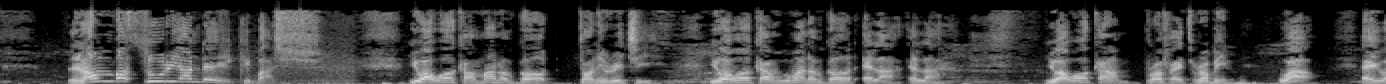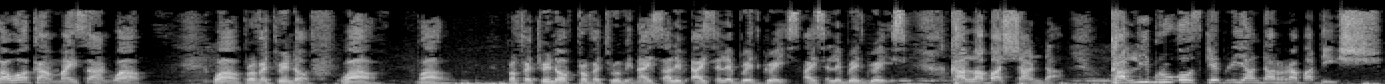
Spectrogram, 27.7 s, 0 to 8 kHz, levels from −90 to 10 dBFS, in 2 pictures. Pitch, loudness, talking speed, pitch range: 165 Hz, -18 LUFS, 115 wpm, 125-195 Hz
